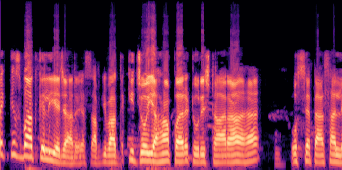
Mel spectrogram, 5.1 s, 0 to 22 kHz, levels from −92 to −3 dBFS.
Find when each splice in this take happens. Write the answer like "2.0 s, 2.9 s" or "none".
1.9 s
